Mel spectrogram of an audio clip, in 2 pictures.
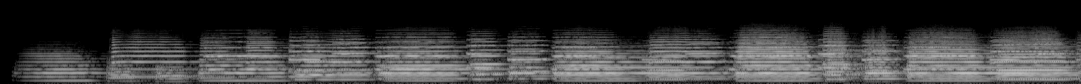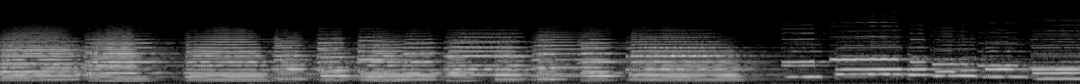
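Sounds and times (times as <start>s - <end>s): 
recorder quartet: 0.2s - 21.6s.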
